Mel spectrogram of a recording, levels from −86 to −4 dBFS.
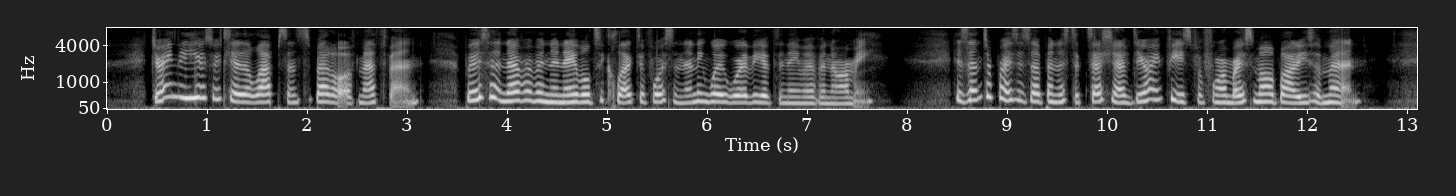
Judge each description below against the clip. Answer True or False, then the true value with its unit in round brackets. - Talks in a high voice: True (280 Hz)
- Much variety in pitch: False (3.8 semitones)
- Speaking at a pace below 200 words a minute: False (205 wpm)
